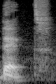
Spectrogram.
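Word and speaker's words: debt: is Deo Deo Deo Deo the English word Deb which is spelled D E B T has this B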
